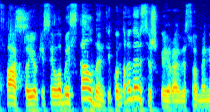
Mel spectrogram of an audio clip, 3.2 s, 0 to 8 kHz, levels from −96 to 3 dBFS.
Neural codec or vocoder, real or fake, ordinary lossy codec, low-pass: none; real; MP3, 48 kbps; 7.2 kHz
